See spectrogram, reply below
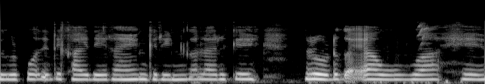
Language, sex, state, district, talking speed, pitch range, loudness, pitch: Hindi, female, Bihar, Jamui, 150 wpm, 225-235 Hz, -17 LUFS, 230 Hz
